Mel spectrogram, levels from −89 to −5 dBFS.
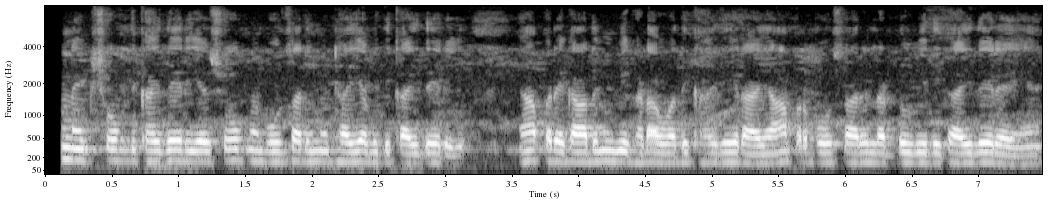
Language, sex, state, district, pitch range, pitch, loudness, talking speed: Hindi, male, Haryana, Rohtak, 135-150 Hz, 145 Hz, -13 LUFS, 305 wpm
